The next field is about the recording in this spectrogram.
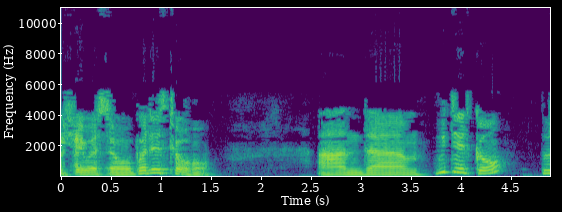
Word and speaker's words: Toho: Am I pronouncing that correctly, or is it... – Toho, that's right, yeah.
